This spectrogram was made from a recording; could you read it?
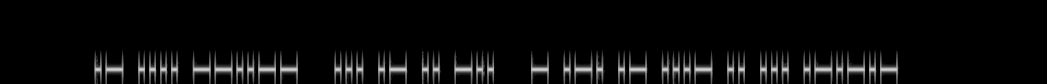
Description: Morse code, heard as a keyed tone, about 22 wpm, 700 Hz. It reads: AH, SAID TRAVIS.
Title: A Sound Of Thunder 22wpm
